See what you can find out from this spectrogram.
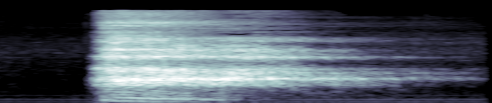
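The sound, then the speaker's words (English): A single deep breath drawn in by a seated person: one long, airy, breathy rush that starts abruptly and loud, then slowly fades away over about two seconds, with no talking. “everybody, take a deep breath in as you're sitting there.”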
